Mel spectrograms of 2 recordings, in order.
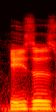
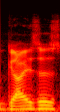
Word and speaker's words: geyser: geezers or geysers, depending on how you pronounce it. I said geyser. Yeah, I always thought it was geyser. And then people were saying geezer to me, and I was like, which guy?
